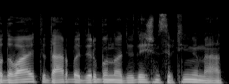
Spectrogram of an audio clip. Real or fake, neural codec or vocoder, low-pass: real; none; 10.8 kHz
